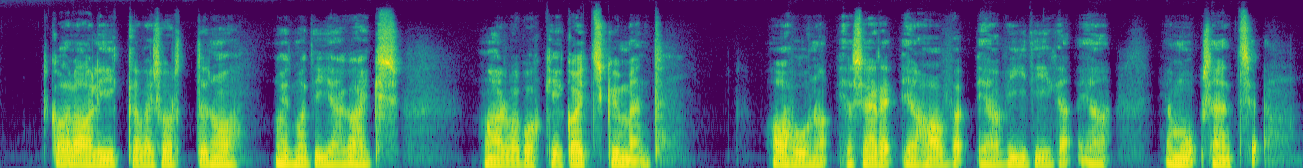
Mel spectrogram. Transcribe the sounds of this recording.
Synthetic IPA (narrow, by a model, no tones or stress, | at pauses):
kɑlɑliːkːˑɑvɑjsort̪ːeno | nujd̪mɑt̪iːjɑkɑɦiks | mɑɑrvɑko̞hkikɑjt̪skymːend̪̥ | ɑɦunɑjɑsæɾeʔjɑɦɑvjɑviːd̪̥iɡ̥ɑjɑ | jɑmuːsænt̪se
